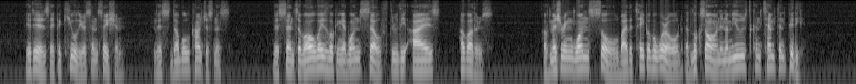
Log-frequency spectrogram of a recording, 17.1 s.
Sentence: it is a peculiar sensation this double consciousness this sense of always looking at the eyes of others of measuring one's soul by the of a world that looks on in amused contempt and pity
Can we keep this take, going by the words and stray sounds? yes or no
no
